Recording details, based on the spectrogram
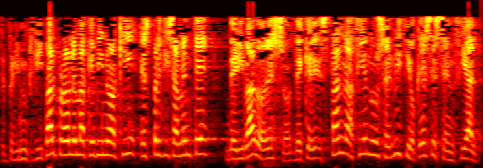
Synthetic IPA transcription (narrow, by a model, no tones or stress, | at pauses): e̞lpɾinθipalpɾo̞β̞le̞make̞βino̞akie̞spɾeθisamẽ̞nt̪e̞ðe̞ɾiβ̞að̞o̞ðe̞so̞ðe̞ke̞ːst̪anaθje̞nd̪ounse̞ɾβiθjo̞keese̞se̞n̟θjal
